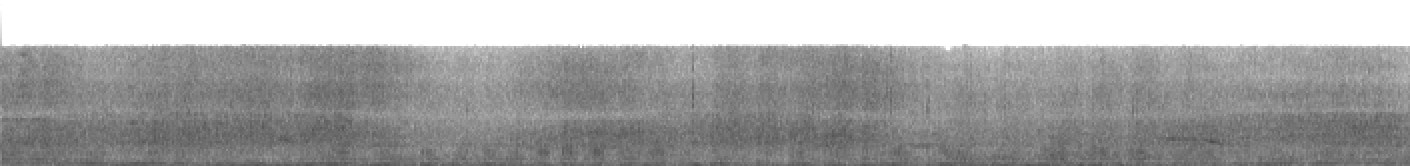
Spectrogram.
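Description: Stunt motorcycle engine revved hard and held at high revs, its pitch wavering up and down as the bike is drifted in tight circles with the rear tyre sliding.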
